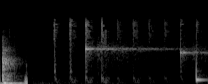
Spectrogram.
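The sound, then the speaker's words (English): A quick, even run of about ten light knocks on wood, with a steady high-pitched tone sounding alongside them and a brief lower note at the end. “I'm going to knock on wood right now for some reason.”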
